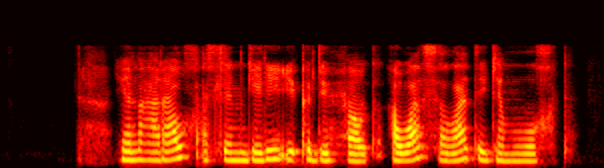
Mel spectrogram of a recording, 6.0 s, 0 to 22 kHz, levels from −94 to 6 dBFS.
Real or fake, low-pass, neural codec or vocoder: fake; 7.2 kHz; codec, 32 kHz, 1.9 kbps, SNAC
